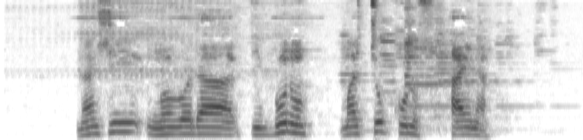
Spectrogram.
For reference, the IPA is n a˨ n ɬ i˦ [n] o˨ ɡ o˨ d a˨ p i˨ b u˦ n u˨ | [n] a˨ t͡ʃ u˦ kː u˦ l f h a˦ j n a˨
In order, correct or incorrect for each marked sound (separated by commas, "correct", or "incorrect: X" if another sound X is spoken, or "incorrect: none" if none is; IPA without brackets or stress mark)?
incorrect: ŋ, incorrect: m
